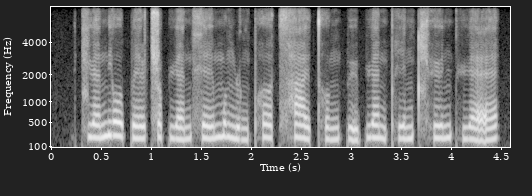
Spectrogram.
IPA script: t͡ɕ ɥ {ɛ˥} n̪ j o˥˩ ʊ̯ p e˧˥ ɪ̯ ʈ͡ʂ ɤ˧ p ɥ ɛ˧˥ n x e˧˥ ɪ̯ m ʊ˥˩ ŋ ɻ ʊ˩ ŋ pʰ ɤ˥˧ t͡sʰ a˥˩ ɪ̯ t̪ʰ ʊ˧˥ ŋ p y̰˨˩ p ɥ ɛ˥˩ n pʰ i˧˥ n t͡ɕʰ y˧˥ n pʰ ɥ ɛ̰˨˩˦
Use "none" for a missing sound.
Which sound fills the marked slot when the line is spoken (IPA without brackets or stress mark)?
ɛ˧˥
